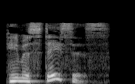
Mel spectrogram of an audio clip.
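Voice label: "hemostasis", British English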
